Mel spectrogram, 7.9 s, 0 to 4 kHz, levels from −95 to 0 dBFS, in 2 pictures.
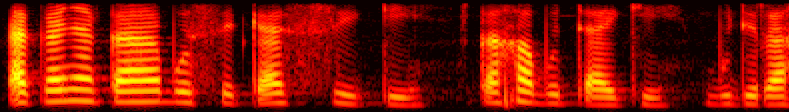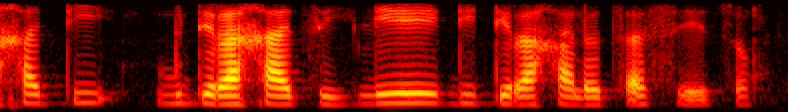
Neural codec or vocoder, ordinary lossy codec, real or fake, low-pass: none; none; real; 3.6 kHz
